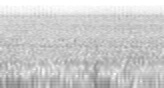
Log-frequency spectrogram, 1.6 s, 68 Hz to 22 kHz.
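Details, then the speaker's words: Audi TT 8N 225 just bought, idling; uneven idle with irregular low thumps under constant airy hiss, idle not right, seller reported a vacuum or air leak, to be addressed. "we're having a listen, and obviously you can hear that the idle just isn't right. So that's one thing we'll be addressing."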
